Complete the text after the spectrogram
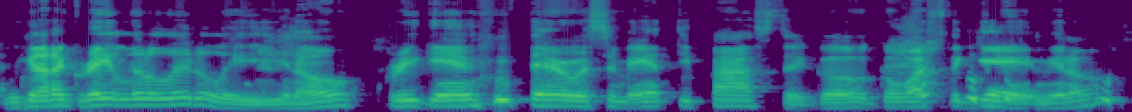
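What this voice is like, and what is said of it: Put-on Italian-American accent. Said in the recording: “It's the Italian-American thing ... These are good accents. ... It's a pretty good accent.”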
